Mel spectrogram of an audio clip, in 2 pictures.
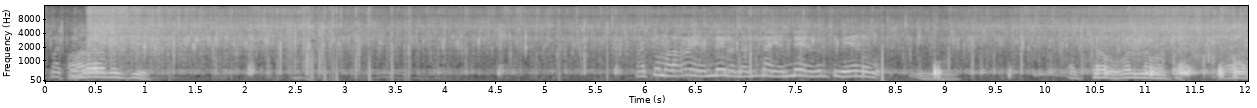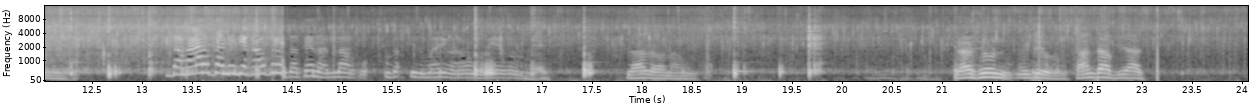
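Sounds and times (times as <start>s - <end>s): chillies sizzling and popping in oil: 0.0s - 24.0s
metal ladle scraping pan: 8.9s - 13.5s, 16.3s - 17.7s, 18.6s - 20.0s.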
